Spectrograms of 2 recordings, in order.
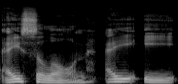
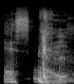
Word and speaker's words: Aesalorn: So His name's Aesalorn. Aesalorn.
